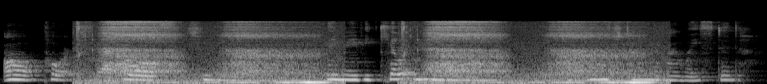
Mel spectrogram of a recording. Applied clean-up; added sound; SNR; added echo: none; Breathing; -4 dB; reverberation time 0.7 s.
